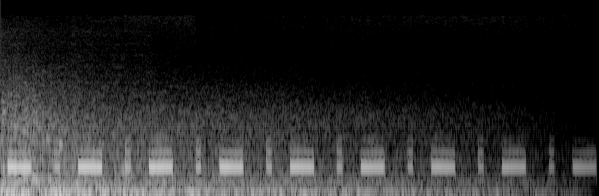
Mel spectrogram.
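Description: A short electronic beep tone repeating about two to three times a second over a low rumble: the tail of an outro jingle, fading out.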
